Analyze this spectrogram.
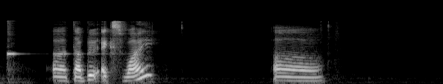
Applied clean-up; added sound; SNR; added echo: neural mask model RNNoise.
